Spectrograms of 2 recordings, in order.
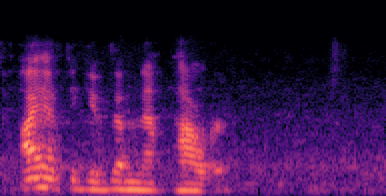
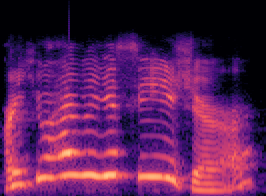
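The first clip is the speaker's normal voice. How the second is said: incredulous; 6 dB louder than usual. Real, not acted. Mocking the channelers.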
